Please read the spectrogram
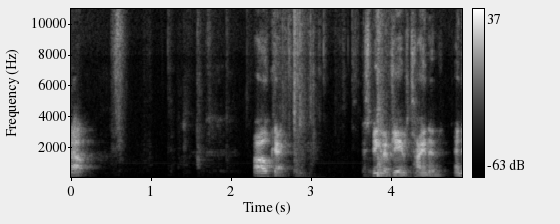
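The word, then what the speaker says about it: Tynion: interview with him um and that's how he pronounces it so tynan who just keeps making characters throw them against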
